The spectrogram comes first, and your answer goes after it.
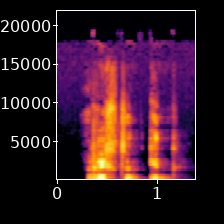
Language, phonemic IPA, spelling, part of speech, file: Dutch, /ˈrɪxtə(n) ˈɪn/, richtten in, verb, Nl-richtten in.ogg
- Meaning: inflection of inrichten: 1. plural past indicative 2. plural past subjunctive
